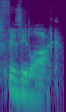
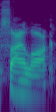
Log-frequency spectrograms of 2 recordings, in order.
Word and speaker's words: Psylocke: he for whatever reason thought it was fizzy lock what what yup so that was that was mangled I can't tell what you're trying to pronounce fizzy lock instead of Psylocke backspin character ah yeah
